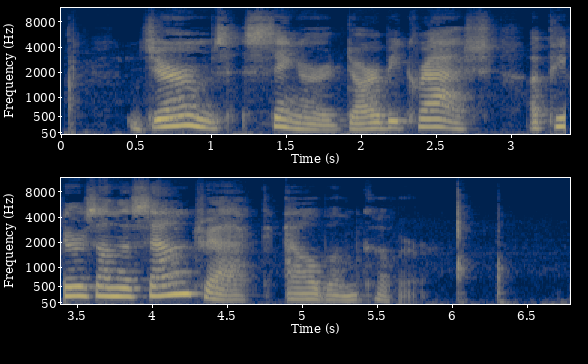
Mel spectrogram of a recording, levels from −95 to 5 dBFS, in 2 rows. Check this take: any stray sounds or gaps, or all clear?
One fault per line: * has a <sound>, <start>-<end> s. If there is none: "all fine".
* has a dropout, 3.4-3.4 s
